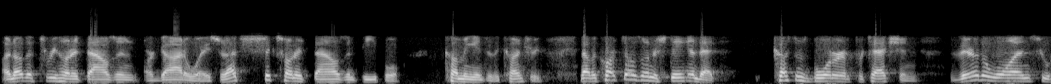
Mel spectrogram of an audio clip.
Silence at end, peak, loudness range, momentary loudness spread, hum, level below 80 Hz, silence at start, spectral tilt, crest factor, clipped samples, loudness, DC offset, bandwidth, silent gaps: 0 s; -2 dBFS; 2 LU; 7 LU; none; -52 dBFS; 0 s; -7 dB/octave; 16 dB; under 0.1%; -17 LUFS; under 0.1%; 8 kHz; none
